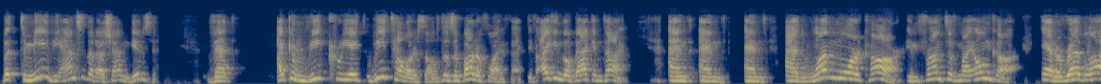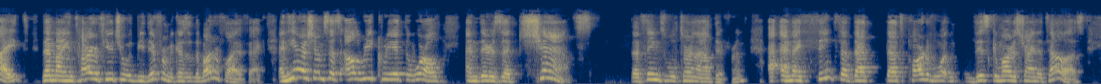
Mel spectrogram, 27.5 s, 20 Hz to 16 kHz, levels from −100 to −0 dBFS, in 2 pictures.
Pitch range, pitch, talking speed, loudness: 180-240 Hz, 200 Hz, 195 wpm, -29 LUFS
